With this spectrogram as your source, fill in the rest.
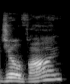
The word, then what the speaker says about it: Jovaan: Just is it Jovaan? Jovaan? Jovaan. Yeah, you said it right.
